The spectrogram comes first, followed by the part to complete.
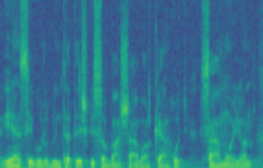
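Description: This man's voice has vocal fry. His intonation stays fairly even. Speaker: prosecutor. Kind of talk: news interview. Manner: formal. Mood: serious, formal. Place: office. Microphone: handheld.

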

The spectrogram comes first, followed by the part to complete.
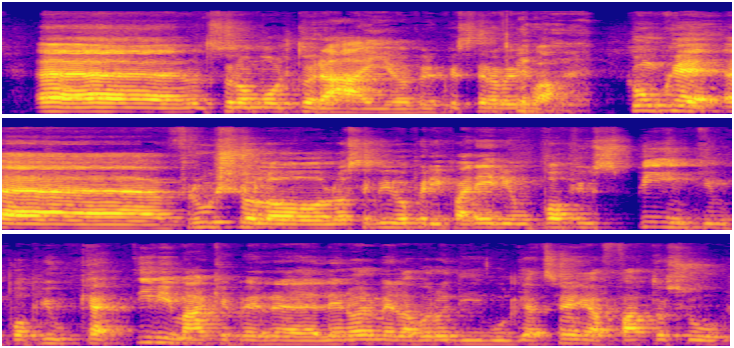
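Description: A man speaks at a moderate pace with fairly even intonation. His pitch sits fairly high, and the room echo is audible. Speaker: streamer host. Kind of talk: casual chat. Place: home room.

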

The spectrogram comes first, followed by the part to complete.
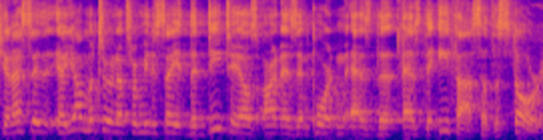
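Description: An animated man talks at a fairly quick pace with ordinary pitch variation, with audible room echo and light background noise. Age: 50s. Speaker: pastor. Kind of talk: sermon. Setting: church. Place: church. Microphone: handheld.

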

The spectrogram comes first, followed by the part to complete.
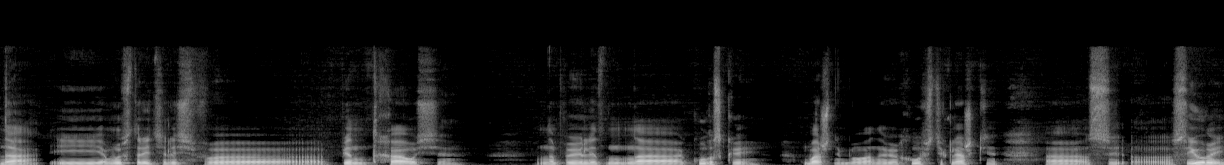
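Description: At a very slow pace with long, frequent pauses, a man speaks in a very deep, low pitch with a dark, mellow tone and ordinary pitch variation over a quiet background. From Russia (early childhood in Budapest). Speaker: entrepreneur and investor; guest. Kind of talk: interview conversation. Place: studio. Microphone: lapel.

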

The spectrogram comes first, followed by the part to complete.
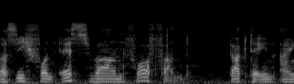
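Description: The intonation holds fairly even as the text is read in an unforced reading voice.

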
